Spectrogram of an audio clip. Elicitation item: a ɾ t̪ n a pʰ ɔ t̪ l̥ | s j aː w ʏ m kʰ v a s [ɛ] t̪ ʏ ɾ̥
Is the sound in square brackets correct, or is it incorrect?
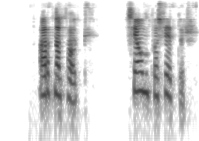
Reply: incorrect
